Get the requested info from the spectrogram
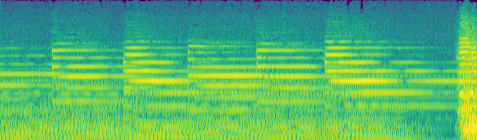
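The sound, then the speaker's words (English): A large city clock tower bell, rung by mechanical statues of Father Time and Lady Liberty in the Mickey Mouse cartoon Clock Cleaners, rings out in a steady series of strikes about half a second apart, each rich tone overlapping the last, ending with a sharp, louder clang. “Two mechanical statues, one shaped like Father Time, the other one resembling Lady Liberty, take turns coming out on a track and ringing its bell.”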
